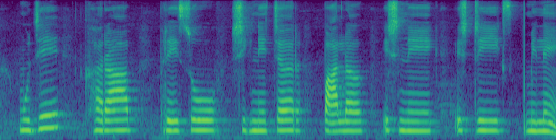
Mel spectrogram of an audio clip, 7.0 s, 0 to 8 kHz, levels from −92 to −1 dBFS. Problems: none marked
